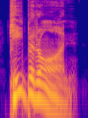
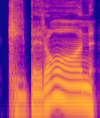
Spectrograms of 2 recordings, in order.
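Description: First: Much higher, louder urgent repeat; hurried, more urgent. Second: Higher, louder hurried plea. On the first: Father urgently stopping his son undressing, higher and louder. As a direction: push harder the second time. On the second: Father stopping his son undressing, hurried and higher. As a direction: blurt it out in a hurry. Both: A narrator's reading. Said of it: "said Mister Button hurriedly".

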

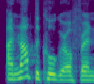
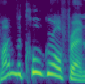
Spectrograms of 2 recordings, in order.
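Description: First: Said in the usual way. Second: Mock cool girlfriend. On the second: Mocking cool girlfriend persona.

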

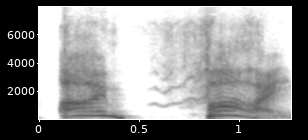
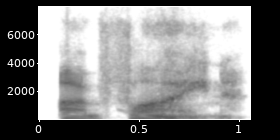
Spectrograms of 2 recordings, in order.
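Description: First: High, strained mock yell; retold yell. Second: Said in the usual way. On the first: Optimus Prime yelling back at his worried comrades, high mock yell. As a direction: imitate a hero yelling back, pitched way up. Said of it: "he just yells at him". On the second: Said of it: "he says".

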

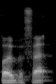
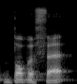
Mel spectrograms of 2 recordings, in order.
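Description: First: "Boba" said with a long "oh", BOH-buh; corrected pronunciation. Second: "Boba" said with an open "ah", like "Bobba"; short open first vowel in "Boba"; mispronounced name. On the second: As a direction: say "Boba" as BAH-buh. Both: Real, not acted. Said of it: "I keep calling it Boba".

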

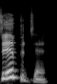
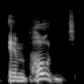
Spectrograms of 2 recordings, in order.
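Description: First: "impotent" said IM-puh-tent; "impotent" as IM-puh-tunt; correct pronunciation. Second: "impotent" said im-POTE-nt, like "potent"; mispronounced impotent. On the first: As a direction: stress the first syllable of "impotent", reduced middle vowel. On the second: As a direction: stress POTE in "impotent" with a long o. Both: Retold or imitated. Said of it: "That's not how you say that".

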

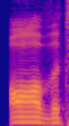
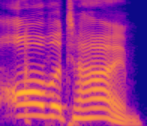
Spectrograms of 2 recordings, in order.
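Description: First: Said in the usual way. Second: ALL THE TIME, high and loud; emphatic repeat. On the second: Real, not acted. Admitting to a friend how often he cries, emphatic ALL THE TIME. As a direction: belt out ALL THE TIME, falling at the end.

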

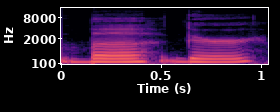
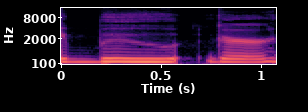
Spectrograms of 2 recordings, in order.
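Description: First: "booger" with a short uh in the first syllable; booger with short vowel. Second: "booger" with a long oo, drawn out slowly; booger with oo sound. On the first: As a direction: say booger as BUH-ger. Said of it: "not booger". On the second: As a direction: say booger as BOO-ger. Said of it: "yes, I say booger". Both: Shown as a demonstration.

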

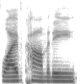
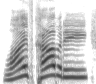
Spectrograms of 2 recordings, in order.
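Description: First: Said in the usual way. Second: Higher, slow, showy announcer voice. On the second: Shown as a demonstration. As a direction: sell it like a big show. Repeats the plug in a new voice.

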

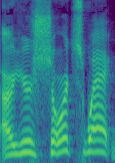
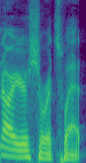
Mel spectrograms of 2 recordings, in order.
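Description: First: Higher, mock-curious lady voice; lightly voiced nosy woman; imitating the lady. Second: Said in the usual way. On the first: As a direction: ask it like the nosy blonde. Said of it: "and she's like". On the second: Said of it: "repeats the quote".

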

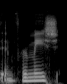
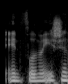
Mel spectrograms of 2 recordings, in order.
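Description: First: "inflammation" slurred as "inn-uh"; tripped word. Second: Said in the usual way. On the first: Real, not acted. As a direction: garble "inflammation" mid-word.

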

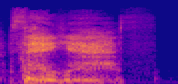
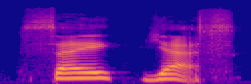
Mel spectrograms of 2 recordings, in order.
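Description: First: Unvoiced, urgent whispered plea; fervent whisper. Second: Said in the usual way. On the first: Shown as a demonstration. Showing how the book's hero says it, fervent whisper. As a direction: whisper it fervently, all breath. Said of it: "That's a fervent whisper". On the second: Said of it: "he whispers fervently".

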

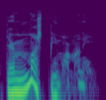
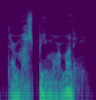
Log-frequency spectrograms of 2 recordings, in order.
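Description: First: Said in the usual way. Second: An eerie unvoiced whisper. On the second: A narrator's reading. The house itself whispering the secret phrase, hushed and unvoiced. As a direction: breathe the words like a secret voice in the walls. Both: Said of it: "a voice would start whispering".

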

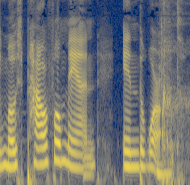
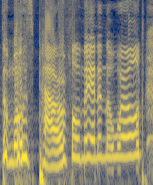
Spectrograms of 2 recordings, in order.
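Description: First: Said in the usual way. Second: Loud, higher disbelieving question; scoffing, raised-voice echo; incredulous. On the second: Real, not acted. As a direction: throw the boast back in disbelief. Host repeats the boast in disbelief.

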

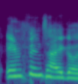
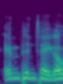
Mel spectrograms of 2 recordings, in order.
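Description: First: "infantigo" with TIE in the third syllable; childish variant pronunciation. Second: "infantago" with TAY in the third syllable; standard variant pronunciation. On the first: Explaining the kid's word, "infantigo" said with a TIE. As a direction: say "infantigo" with a long I. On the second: Explaining the two names, "infantago" said with a TAY. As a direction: say "infantago" with a long A. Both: Shown as a demonstration. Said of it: "infantigo is when you get infantago when you're little".

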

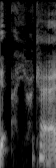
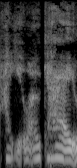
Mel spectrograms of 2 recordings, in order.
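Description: First: Near-silent whisper, low and faint; silently mouthed. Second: Hushed, barely voiced check-in; mouthed question. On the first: Retold or imitated. Receptionist mouthing while he looks away, an almost soundless whisper. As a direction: imitate mouthing with barely any sound. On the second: Receptionist secretly checking on the customer, hushed and mouthed. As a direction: mimic mouthing it in secret, very softly. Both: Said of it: "she literally mouthed to me".

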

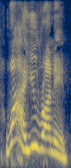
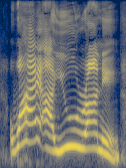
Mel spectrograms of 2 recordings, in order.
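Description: First: High call after her. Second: Slow, drawn-out high call. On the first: Calling after Theresa May. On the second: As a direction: stretch the call out. Slower repeat of the call. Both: Pretend.

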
